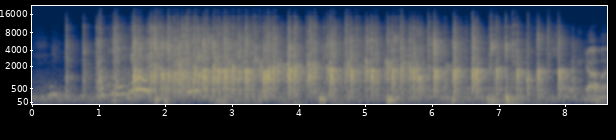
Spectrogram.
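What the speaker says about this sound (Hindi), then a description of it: "एक बार जोरदार तालियां बजाओ उसके लिए।" Sustained audience clapping at a live poetry open mic, dense and lively with hands clapping near and far, some voices and a child audible underneath.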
